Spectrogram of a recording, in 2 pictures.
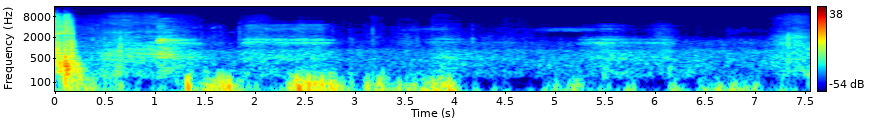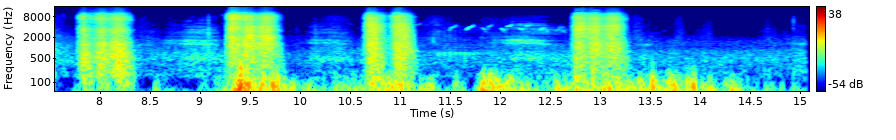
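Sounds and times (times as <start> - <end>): person breathing hard: 0.5 - 4.3, 5.1 - 11.3, 12.0 - 13.6.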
